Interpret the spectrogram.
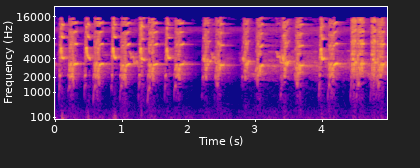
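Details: Male Javan myna song, used to train other mynas: dense, fast chirping and squeaky whistles in rapid clusters, with one brief gap midway.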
